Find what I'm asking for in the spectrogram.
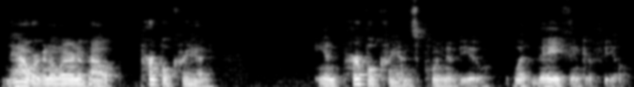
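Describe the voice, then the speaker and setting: Slow, low-pitched man reading to children. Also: creaky. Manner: simple explanatory asides to children. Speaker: teacher reading aloud. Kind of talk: children's storybook read-aloud with commentary. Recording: roomy, echoing indoor sound.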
